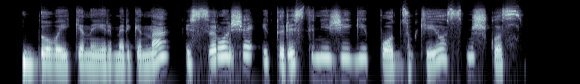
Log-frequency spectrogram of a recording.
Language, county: Lithuanian, Tauragė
